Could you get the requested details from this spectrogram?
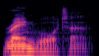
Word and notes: rainwater: British English

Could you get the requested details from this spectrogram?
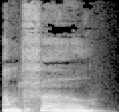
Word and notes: unfurl: British English

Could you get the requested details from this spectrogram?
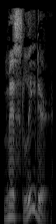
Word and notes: misleader: British English

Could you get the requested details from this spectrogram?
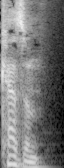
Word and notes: chasm: British English

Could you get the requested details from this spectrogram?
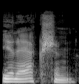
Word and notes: inaction: American English

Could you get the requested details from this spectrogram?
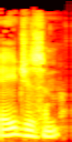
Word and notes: ageism: British English

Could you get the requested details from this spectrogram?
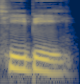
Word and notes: tb: American English

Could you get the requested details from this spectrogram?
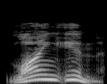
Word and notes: lying-in: British English

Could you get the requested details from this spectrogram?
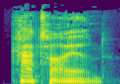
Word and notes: cation: British English

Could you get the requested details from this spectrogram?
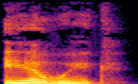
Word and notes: earwig: British English

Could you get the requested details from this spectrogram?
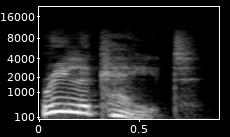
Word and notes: relocate: British English

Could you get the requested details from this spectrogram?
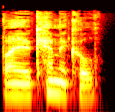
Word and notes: biochemical: British English

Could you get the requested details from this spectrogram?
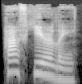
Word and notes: half-yearly: American English

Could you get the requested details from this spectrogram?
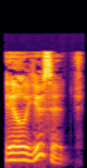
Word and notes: ill-usage: British English

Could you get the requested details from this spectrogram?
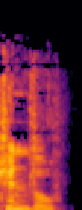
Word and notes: kindle: British English

